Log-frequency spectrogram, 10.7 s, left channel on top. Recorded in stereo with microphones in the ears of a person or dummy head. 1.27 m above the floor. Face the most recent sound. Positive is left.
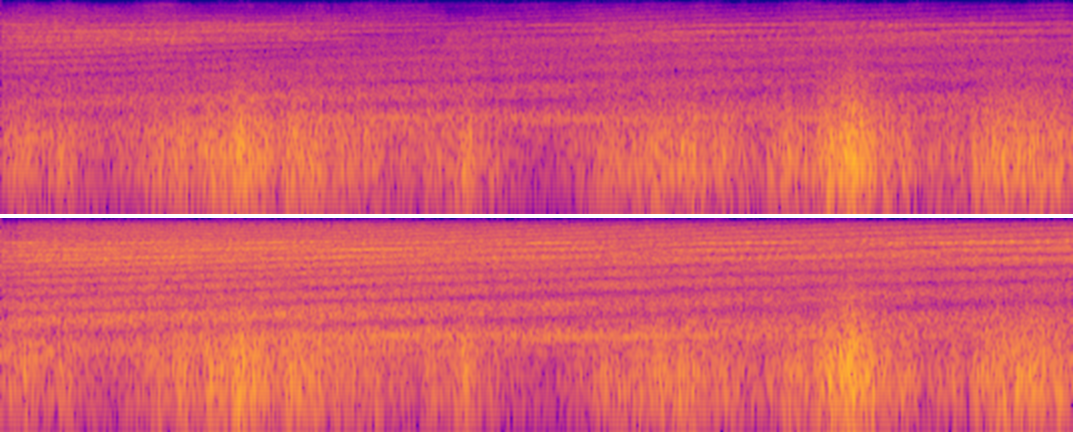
turn(degrees=-85)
